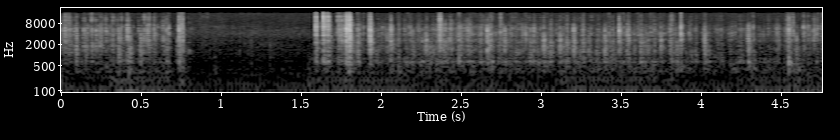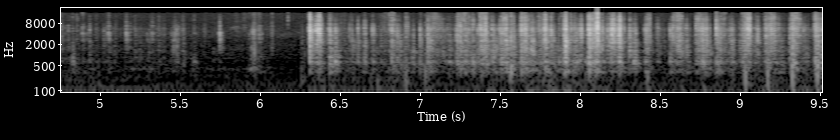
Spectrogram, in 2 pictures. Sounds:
sliding door

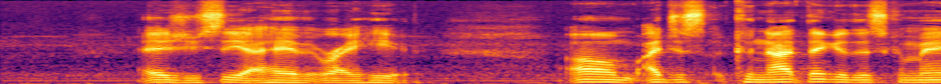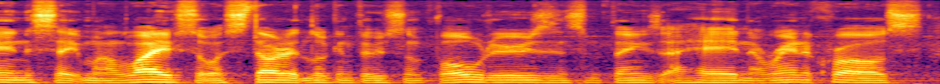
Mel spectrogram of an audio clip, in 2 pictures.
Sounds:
speech

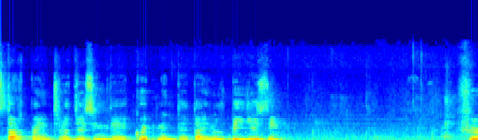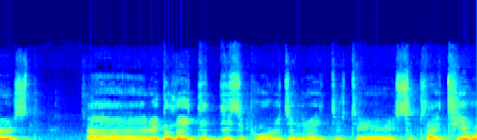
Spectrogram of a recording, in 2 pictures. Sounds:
speech

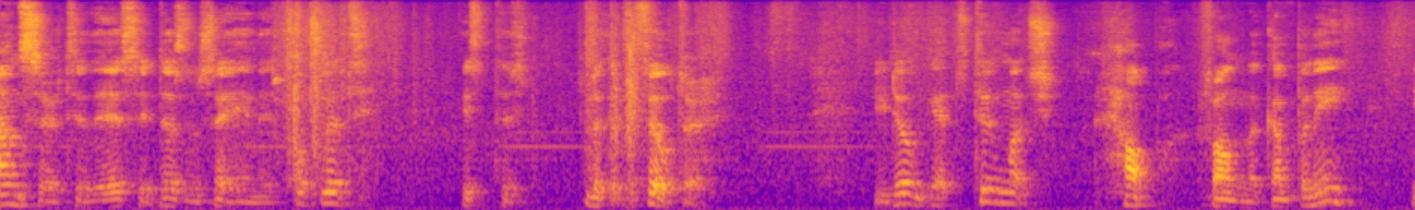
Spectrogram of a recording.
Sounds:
speech

